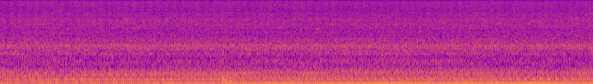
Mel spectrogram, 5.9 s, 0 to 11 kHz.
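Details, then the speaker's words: Classic Renault R16, first start after bottom-end repair for low oil pressure and knocking, oil pump primed, oil pressure showing: smooth even low idle with steady beat, no knocking or ticking. "turns out I can rebuild stuff that sounded sweet didn't it there's no noises there are no noises happy days"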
